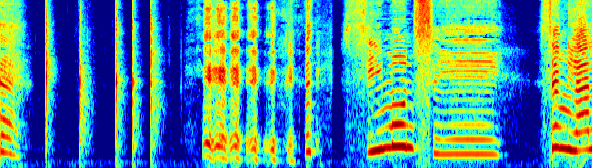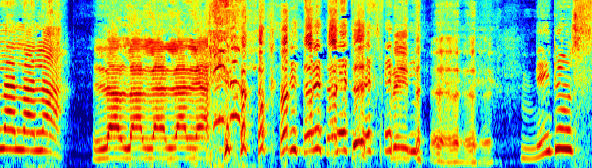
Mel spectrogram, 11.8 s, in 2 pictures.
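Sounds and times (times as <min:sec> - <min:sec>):
hand clapping: 0:00.4 - 0:01.9
speech: 0:02.1 - 0:11.8.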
